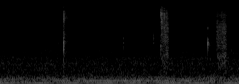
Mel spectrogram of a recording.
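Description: Small plastic pump spray bottle spritzing fragrance oil onto the back of a hand: two short, faint hissing spritzes about a second apart, the second longer.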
